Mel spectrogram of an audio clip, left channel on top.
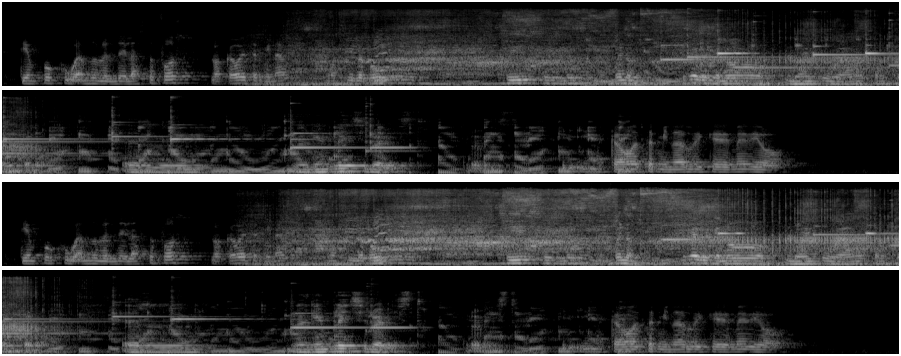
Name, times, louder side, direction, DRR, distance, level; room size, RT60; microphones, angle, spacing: voice 1, 0.2-1.8 2.1-3.8 14.6-16.8, left 1 dB, 30° left, 7 dB, 1.0 m, -38 dB
sound 1, 2.3-9.9, right 6 dB, 25° right, 0.6 m, -34 dB
voice 2, 3.6-4.2 5.0-9.5 10.2-11.0 11.8-13.2 13.6-14.0, right 2 dB, 65° right, 5 dB, 1.6 m, -33 dB
Bass guitar, 5.8-15.4, left 4 dB, 80° left, 0.7 m, -42 dB
sound 2, 6.5-11.5 11.8-13.1, left 2 dB, 60° left, 1.3 m, -33 dB
13.0 x 5.9 x 5.1 m, 0.69 s
head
